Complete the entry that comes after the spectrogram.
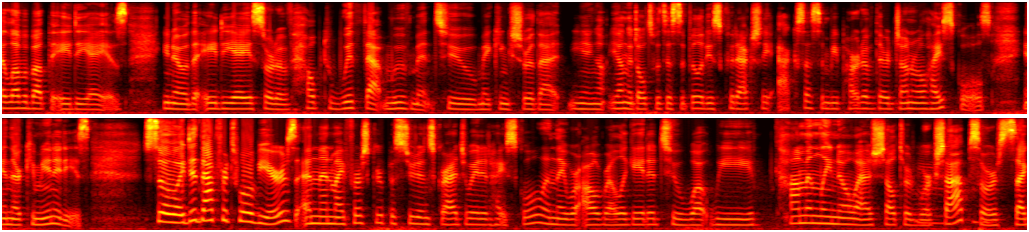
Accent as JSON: {"language": "English", "region": "Wisconsin", "country": "United States", "said": "I am. Go Badgers. Orange Bowl this year. So I'm from Wisconsin."}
